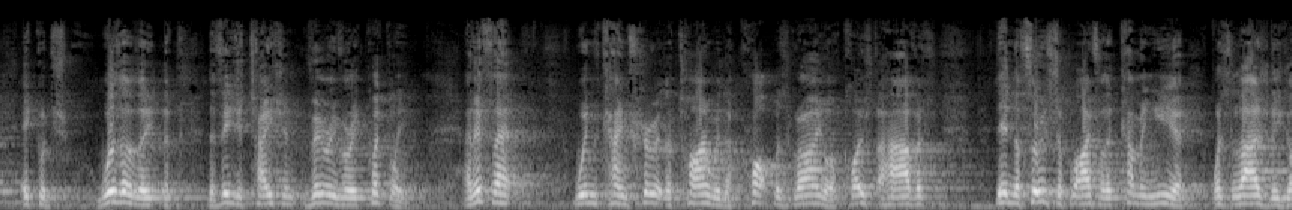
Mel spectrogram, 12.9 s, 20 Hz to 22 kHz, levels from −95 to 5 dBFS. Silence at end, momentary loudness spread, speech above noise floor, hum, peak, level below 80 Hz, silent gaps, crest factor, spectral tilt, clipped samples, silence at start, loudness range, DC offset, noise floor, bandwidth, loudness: 0 s; 12 LU; 24 dB; none; -2 dBFS; -58 dBFS; none; 18 dB; -7 dB/octave; under 0.1%; 0 s; 3 LU; under 0.1%; -42 dBFS; 14 kHz; -19 LUFS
